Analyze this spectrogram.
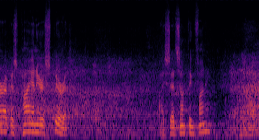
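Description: An elderly man speaks with good humour into a microphone in a large echoing hall.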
